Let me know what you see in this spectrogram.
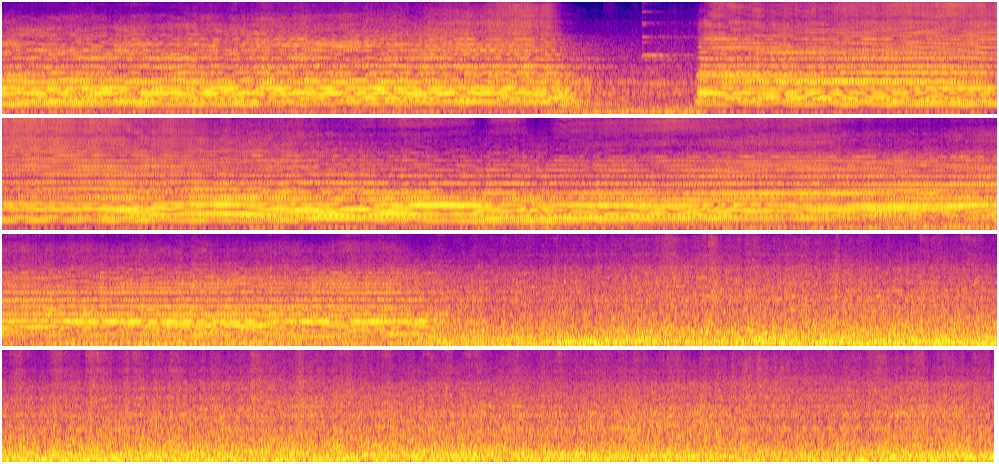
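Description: Diesel locomotive air horn sounding a multi-note chord: one blast breaks off about four seconds in, then a long blast is held until about eighteen seconds in. After it the locomotives and freight cars of the mixed freight train roll past with a steady rumble and clickety-clack of wheels on rail joints.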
